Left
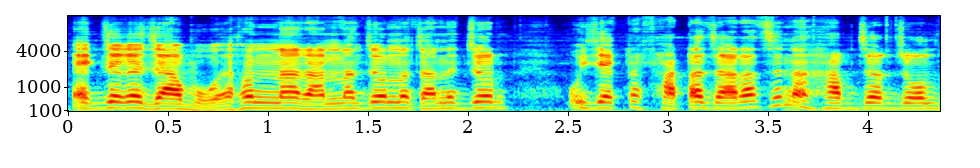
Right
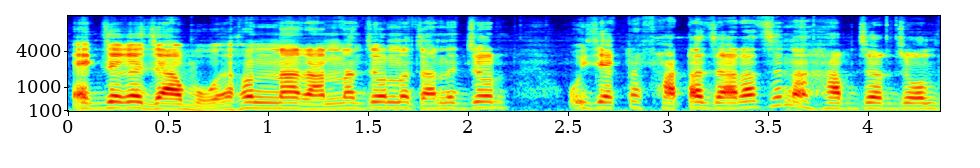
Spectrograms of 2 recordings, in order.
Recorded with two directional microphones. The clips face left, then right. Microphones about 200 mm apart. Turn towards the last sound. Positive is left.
turn(degrees=-10)  # may be behind; listen again after turning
